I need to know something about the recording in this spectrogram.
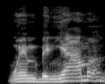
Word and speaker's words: Wembanyama: Is that how you pronounce that? Wembanyama, that's how you pronounce it.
